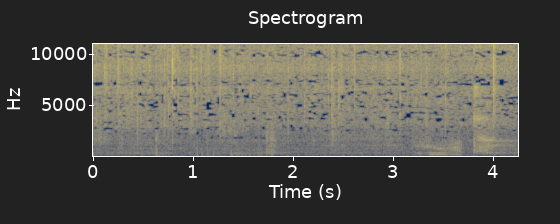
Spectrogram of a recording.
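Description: Apple fritter batter frying in hot oil in a cast-iron skillet: a steady sizzle.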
